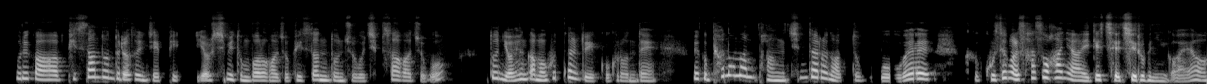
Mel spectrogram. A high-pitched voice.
Yes: high, 205 Hz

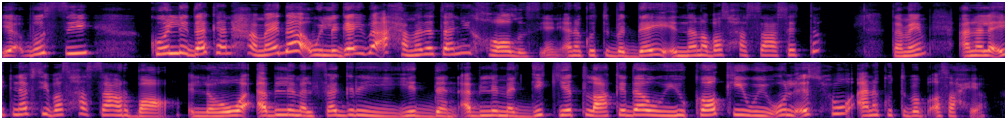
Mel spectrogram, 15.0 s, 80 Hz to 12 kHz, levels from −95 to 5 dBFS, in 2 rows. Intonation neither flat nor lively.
Yes: average, 3.7 semitones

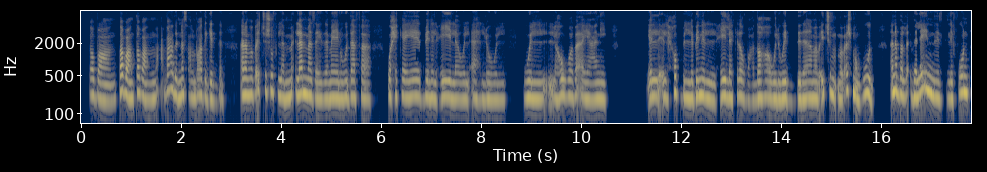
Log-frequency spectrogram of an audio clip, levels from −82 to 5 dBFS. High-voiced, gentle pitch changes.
Yes: high, 200 Hz; narrow, 2.3 semitones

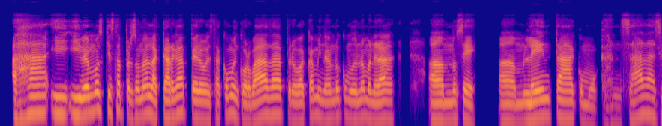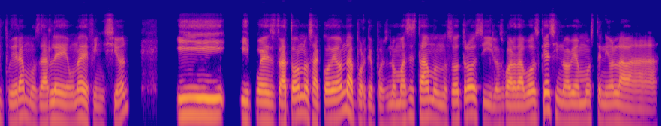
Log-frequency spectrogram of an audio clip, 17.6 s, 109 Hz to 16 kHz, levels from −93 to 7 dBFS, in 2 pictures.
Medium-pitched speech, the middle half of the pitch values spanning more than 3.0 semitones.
Yes: medium, 145 Hz; average, 3.5 semitones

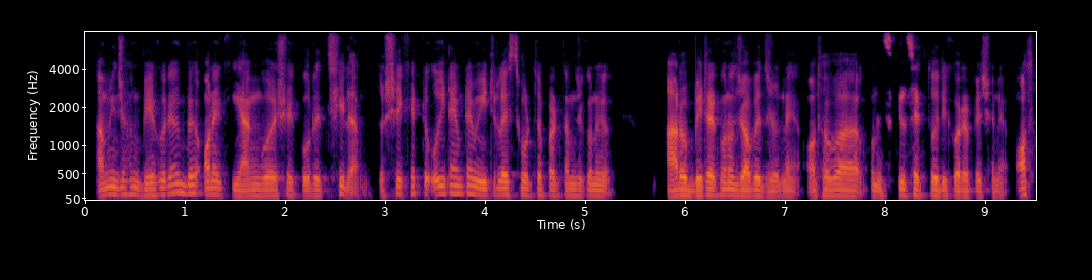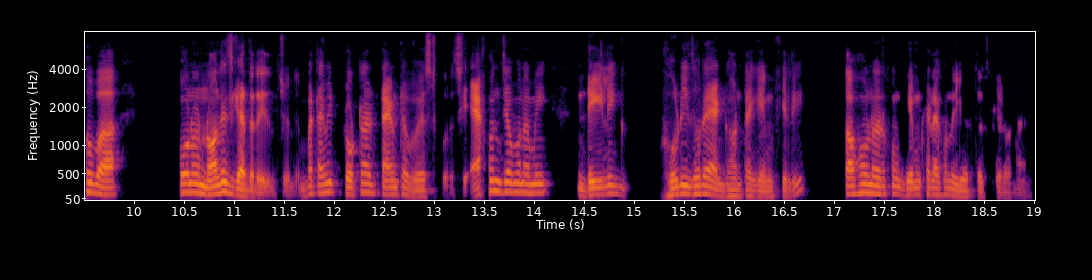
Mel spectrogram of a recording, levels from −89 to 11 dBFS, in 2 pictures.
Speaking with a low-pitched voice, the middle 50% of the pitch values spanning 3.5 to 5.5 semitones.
Yes: low, 120 Hz; average, 5.0 semitones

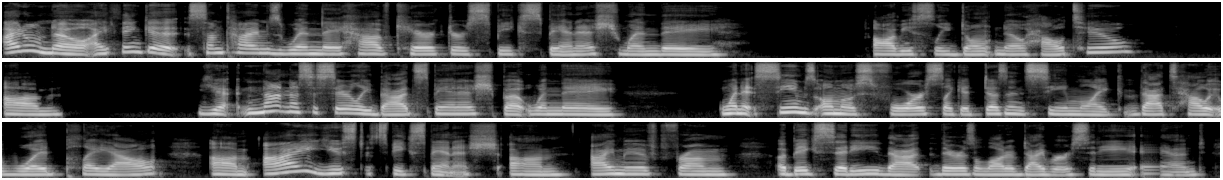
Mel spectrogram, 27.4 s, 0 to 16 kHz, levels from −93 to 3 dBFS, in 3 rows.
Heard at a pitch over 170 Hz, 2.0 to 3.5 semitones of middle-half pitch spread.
Yes: high, 190 Hz; average, 3.1 semitones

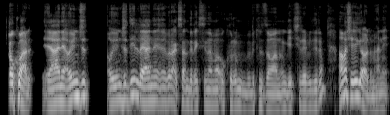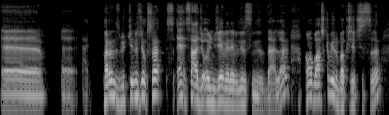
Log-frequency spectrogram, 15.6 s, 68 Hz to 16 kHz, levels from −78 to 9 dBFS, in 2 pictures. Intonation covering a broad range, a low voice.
Yes: wide, 6.0 semitones; low, 120 Hz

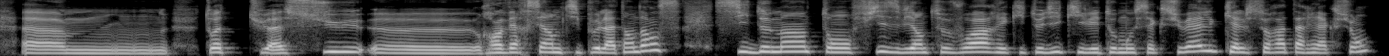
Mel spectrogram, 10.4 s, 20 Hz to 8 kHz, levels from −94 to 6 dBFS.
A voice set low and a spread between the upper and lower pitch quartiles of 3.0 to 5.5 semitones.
No: high, 220 Hz; average, 3.6 semitones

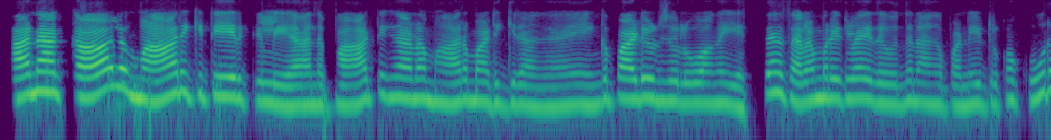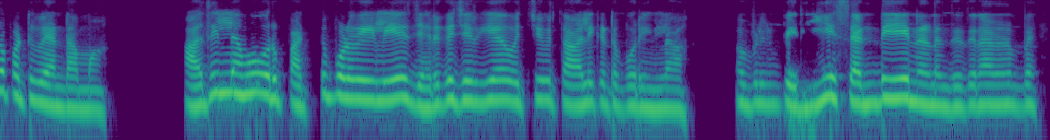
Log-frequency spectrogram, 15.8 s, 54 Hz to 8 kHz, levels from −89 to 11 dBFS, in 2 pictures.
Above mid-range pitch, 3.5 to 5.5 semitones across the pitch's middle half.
Yes: high, 210 Hz; average, 4.0 semitones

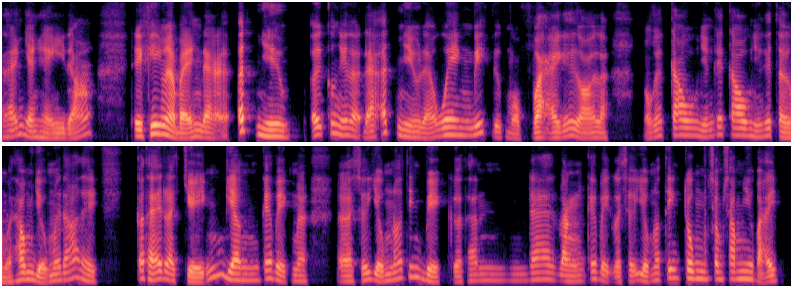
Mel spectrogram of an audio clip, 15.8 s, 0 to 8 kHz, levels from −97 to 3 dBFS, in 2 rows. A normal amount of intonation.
No: wide, 5.7 semitones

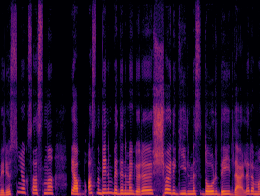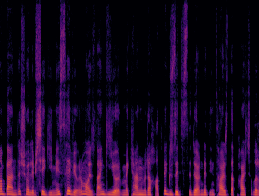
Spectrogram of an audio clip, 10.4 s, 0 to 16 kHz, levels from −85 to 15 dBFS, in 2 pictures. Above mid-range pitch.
Yes: high, 200 Hz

